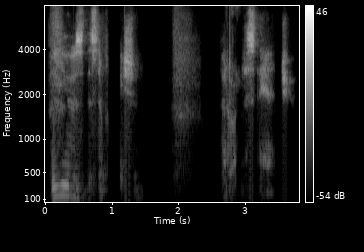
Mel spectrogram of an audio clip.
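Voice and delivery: canned line fading to a whisper; mock whisper. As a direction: whisper the company line mockingly. Mocking canned rep response.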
